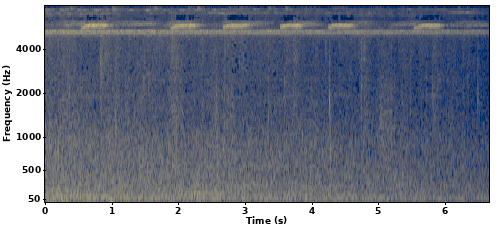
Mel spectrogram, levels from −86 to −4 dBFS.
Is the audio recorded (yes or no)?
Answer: yes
